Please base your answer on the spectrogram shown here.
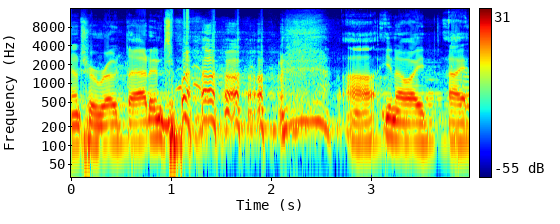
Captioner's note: laughing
